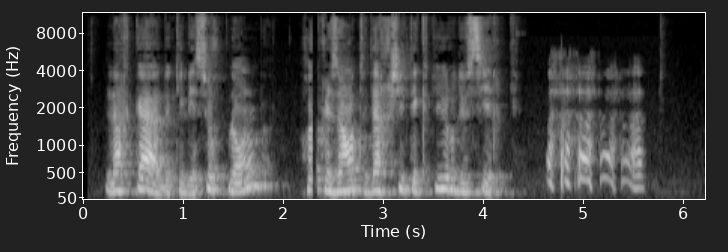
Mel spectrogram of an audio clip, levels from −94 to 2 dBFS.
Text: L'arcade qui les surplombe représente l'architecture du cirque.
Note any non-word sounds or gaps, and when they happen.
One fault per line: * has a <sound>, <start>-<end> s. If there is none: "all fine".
* has a dropout, 2.3-2.3 s
* has a laugh, 4.6-5.6 s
